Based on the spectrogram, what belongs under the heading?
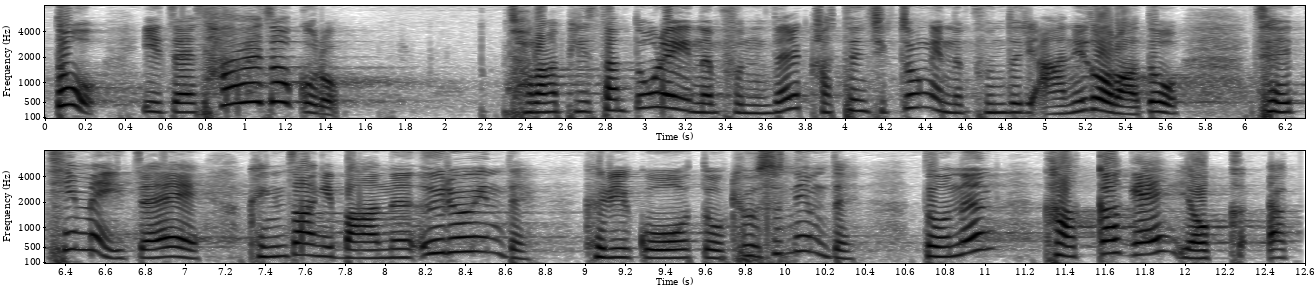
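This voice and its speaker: A woman in her twenties giving a personal business testimony, animated and acting out her own quoted thoughts. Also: high voice, big-room sound. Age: 20s. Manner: animated, acts out quoted thoughts, laughs often. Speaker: business speaker.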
